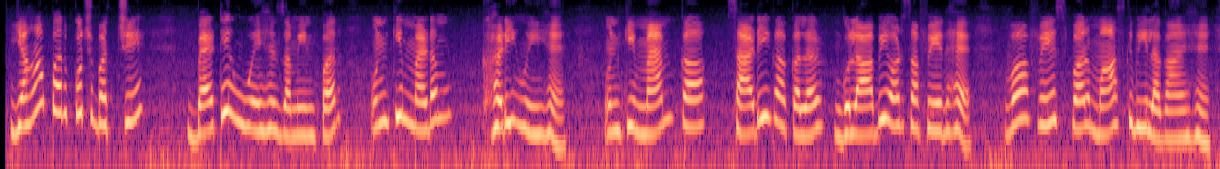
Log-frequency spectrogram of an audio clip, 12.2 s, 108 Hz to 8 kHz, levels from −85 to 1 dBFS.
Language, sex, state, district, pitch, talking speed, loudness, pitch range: Hindi, female, Uttar Pradesh, Hamirpur, 310 Hz, 150 wpm, -14 LUFS, 270-355 Hz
